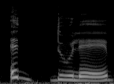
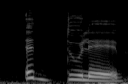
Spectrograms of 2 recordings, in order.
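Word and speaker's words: الدولاب: So I'm gonna say id douleb, the wheel. Id douleb. So we will write it il douleb, but we will pronounce it id douleb.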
